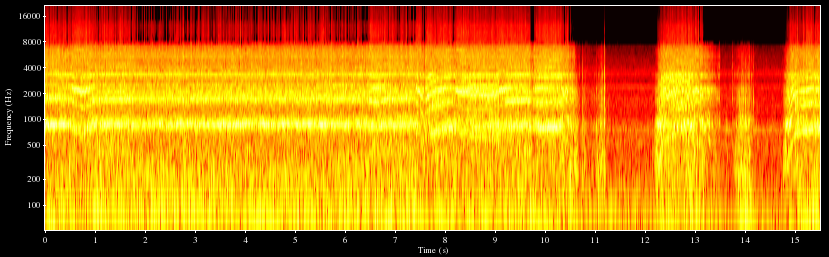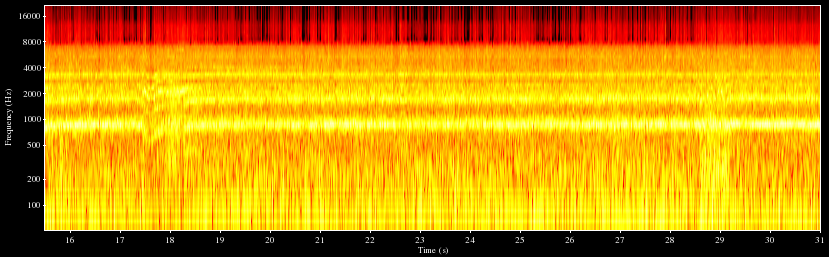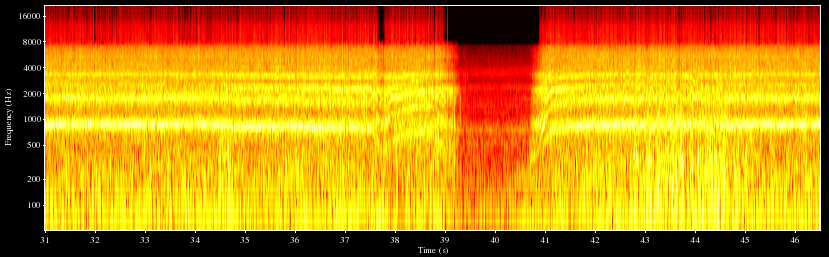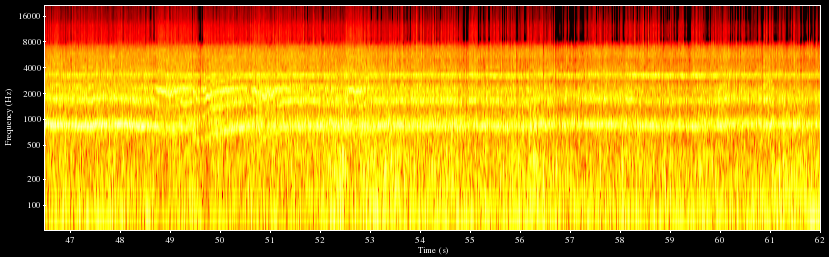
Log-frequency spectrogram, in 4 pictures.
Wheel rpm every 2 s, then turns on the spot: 230, 230, 230, 220, 200, 60, 60, 90, 230, 220, 240, 230, 230, 230, 230, 230, 230, 230, 200, 90, 80, 230, 230, 230, 210, 200, 220, 220, 230, 220, 230.
10-12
